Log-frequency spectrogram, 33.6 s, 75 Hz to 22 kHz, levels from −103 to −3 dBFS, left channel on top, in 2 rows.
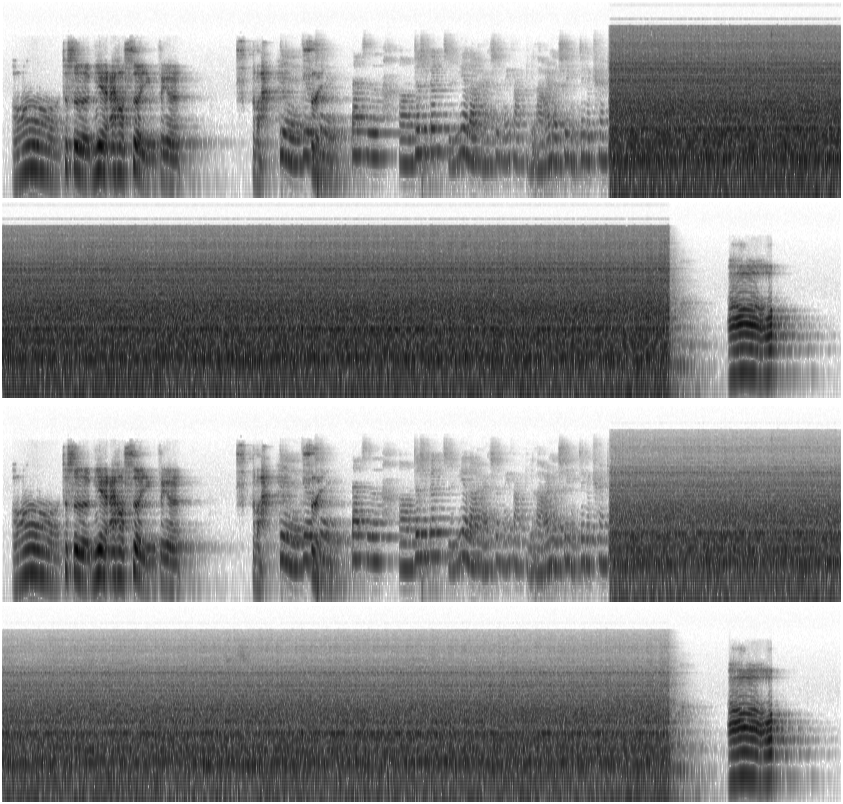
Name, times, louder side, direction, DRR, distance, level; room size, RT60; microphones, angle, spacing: voice 1, 0.2-3.6 4.7-5.4 6.2-6.3 31.3-32.2, right 1 dB, 10° right, 0.6 m, -18 dB
voice 2, 5.5-6.7 7.0-13.0 13.3-20.1 20.4-23.2 23.5-30.4, equal, 60° right, 2.0 m, -32 dB
sound 1, 12.1-30.1, left 6 dB, 75° left, 0.4 m, -16 dB
20.0 x 11.0 x 4.6 m
head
